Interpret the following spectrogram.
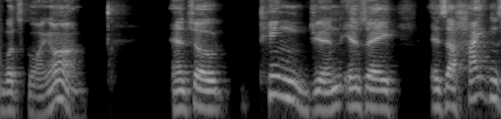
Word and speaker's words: ting jin: what is king jen king jin uh ting jin ah yes ting jin that's um t-i-n-g so it means listening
